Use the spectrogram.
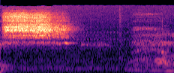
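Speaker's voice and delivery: soft, voiceless shushing; a stunned "shh"; retold hush. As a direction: let out a long hush. Acting out stunned hushing reaction.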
